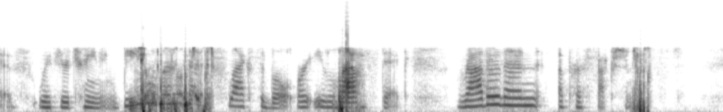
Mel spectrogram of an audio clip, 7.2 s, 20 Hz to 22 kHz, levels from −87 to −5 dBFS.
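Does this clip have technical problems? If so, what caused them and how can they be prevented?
Yes. The speech throughout has a buzzy, gravelly roughness with nothing above 4 kHz, the sound of the GSM full-rate codec. The codec keeps only a vocal-tract model driven by sparse, evenly spaced pulses, which fits 13 kbps full-rate coding. Routing the call over a wideband codec such as AMR-WB would avoid this.

From 1.28 to 2.14 s, 3.32 to 3.71 s and 6.3 to 6.53 s, the speech breaks into squawks, pops and gargling. These are GSM bit errors: corrupted filter, pitch or gain values bend the spectrum or spike the level frame by frame, consistent with several percent of bits damaged on a weak radio link. A stronger signal and decoder-side muting or concealment of bad frames would prevent these bursts.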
